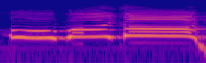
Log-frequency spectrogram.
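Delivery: very high, drawn-out mock squeal; over-the-top falsetto gush; gushing dog lover. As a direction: squeal it loud and slow, overdoing it. Acts gushing human meeting dog.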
